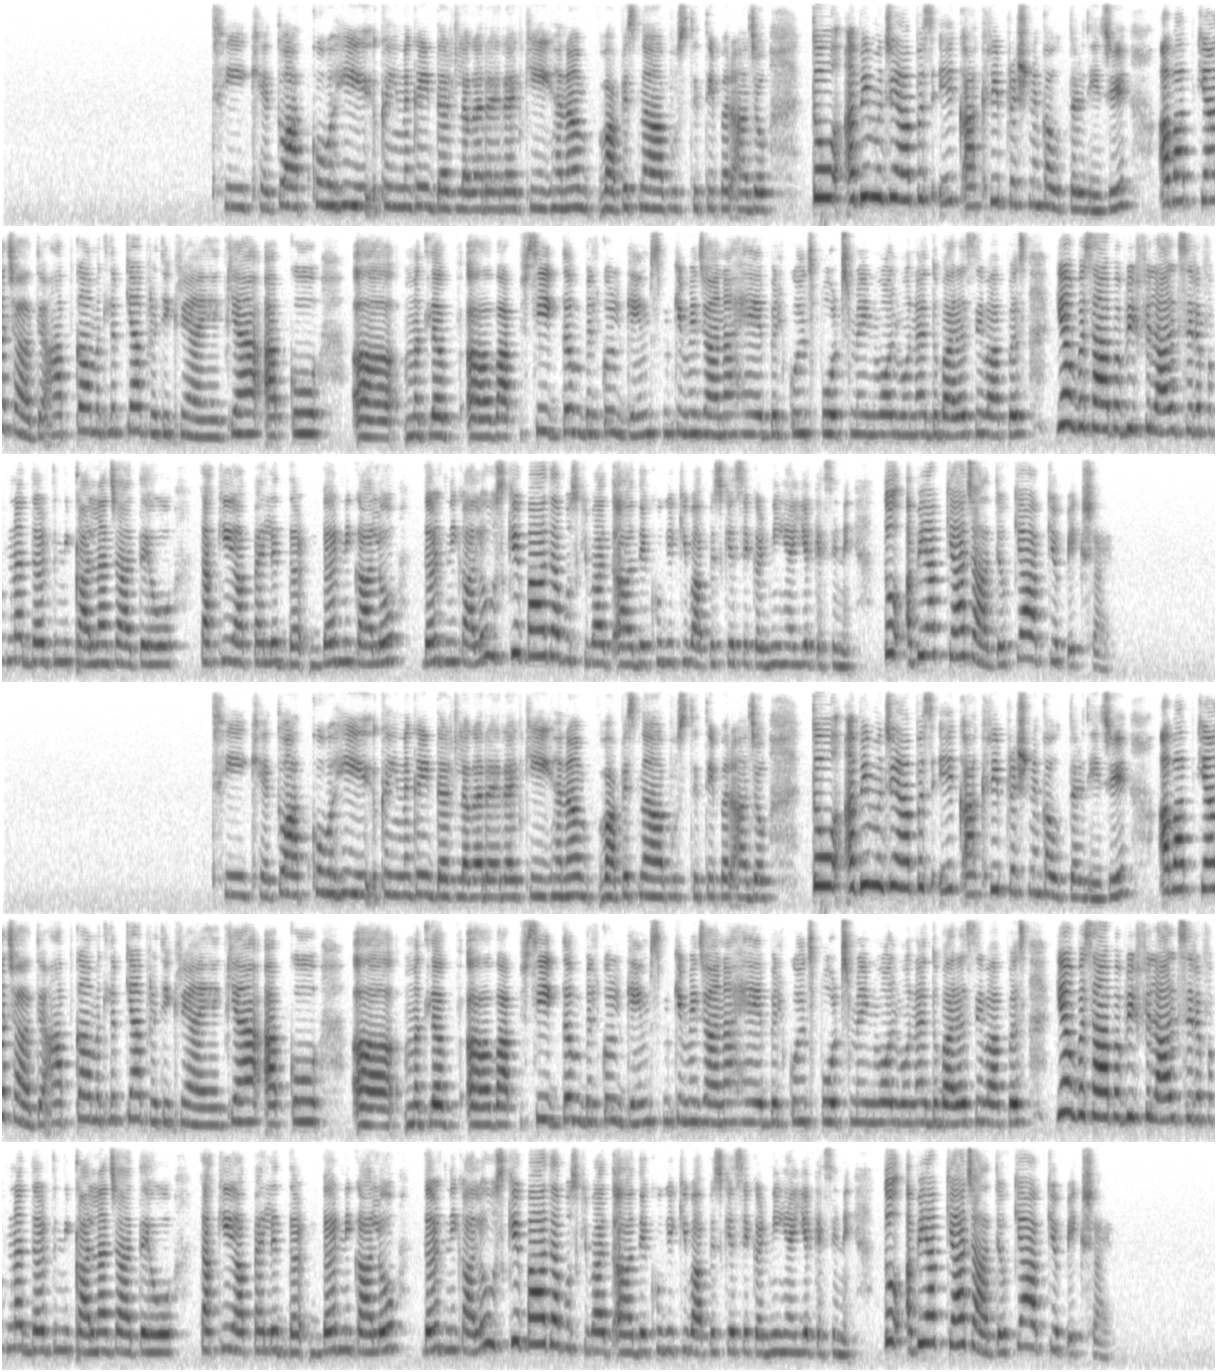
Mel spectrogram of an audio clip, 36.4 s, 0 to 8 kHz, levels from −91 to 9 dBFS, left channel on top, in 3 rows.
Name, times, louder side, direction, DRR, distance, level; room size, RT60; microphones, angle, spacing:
voice 1, 2.1-26.0 26.2-28.2 28.5-35.3, right 2 dB, 5° right, 0.3 m, -27 dB
3.1 x 3.0 x 2.5 m
head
